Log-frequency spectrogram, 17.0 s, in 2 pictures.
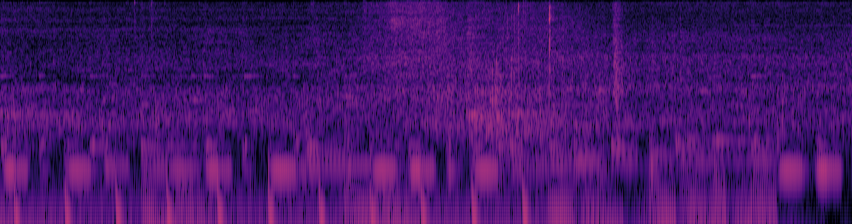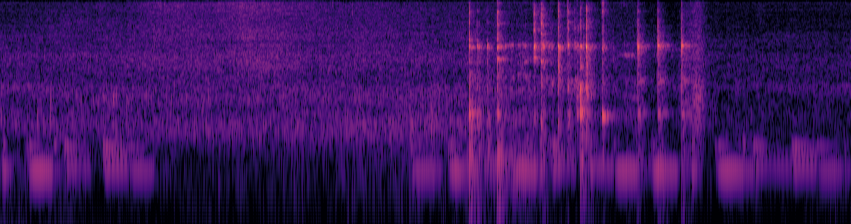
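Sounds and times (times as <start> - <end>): batter frying in hot oil: 0.0 - 17.0
metal spoon clinking glass jar: 13.2 - 15.5.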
